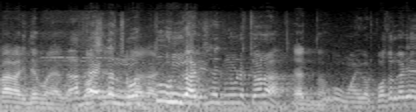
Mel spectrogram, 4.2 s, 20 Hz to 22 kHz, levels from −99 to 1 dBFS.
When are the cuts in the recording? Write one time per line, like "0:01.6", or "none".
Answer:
0:02.0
